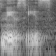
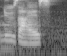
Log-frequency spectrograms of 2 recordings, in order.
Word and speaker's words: Newsies: and that blankety blank doesn't even know how to pronounce newsies let me let me demonstrate this for you play newsies soundtrack okay album news eyes news eyes what the hell is a news eyes i'm like hunty no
